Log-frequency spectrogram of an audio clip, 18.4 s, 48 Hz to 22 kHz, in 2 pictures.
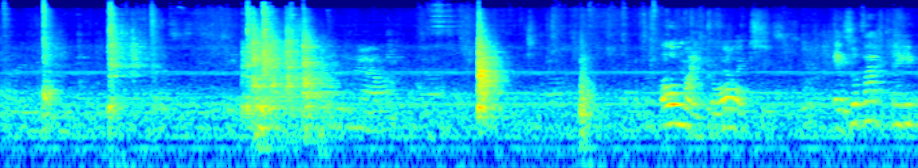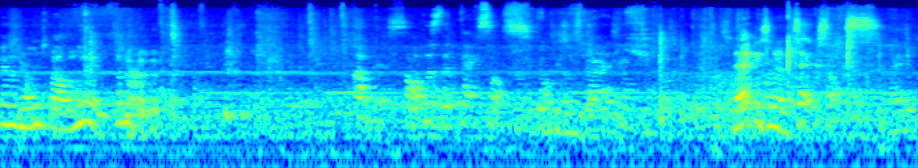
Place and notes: {
  "title": "Riemst, Belgium - t Smullertje chip shop",
  "date": "2017-12-16 19:40:00",
  "description": "Into the 't Smullertje chip chop, waiting for our meal. \"Fritkot\" or \"frituur\" are very popular in Belgium, it's places where you can eat some Belgian fries, and it's so delicious ! In this place, people are speaking dutch.",
  "latitude": "50.79",
  "longitude": "5.63",
  "altitude": "90",
  "timezone": "Europe/Brussels"
}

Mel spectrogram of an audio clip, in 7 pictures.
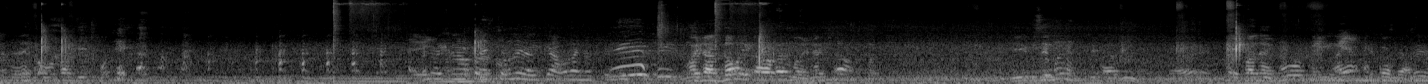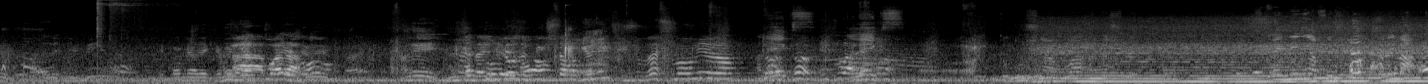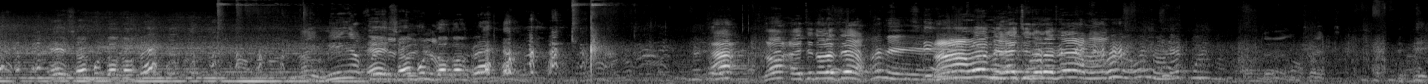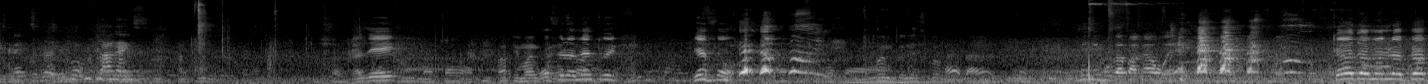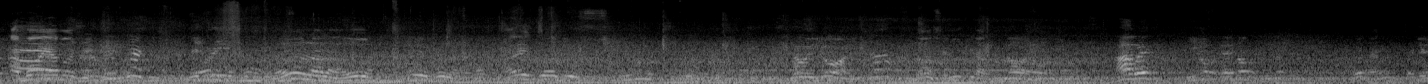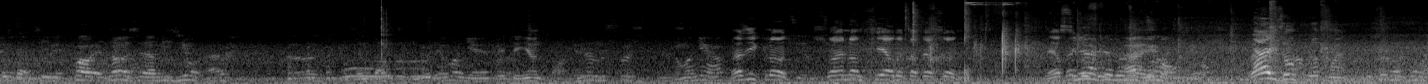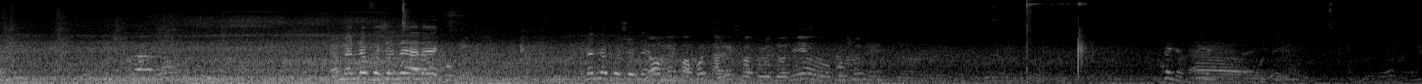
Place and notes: {
  "title": "Tours, France - Bowling in a park",
  "date": "2017-08-13 16:40:00",
  "description": "On a small park, a very noisy group plays bowling. To say the least, they are very happy, it's a communicative way of life ! It looks like this group of friends play every sunday like that.",
  "latitude": "47.39",
  "longitude": "0.67",
  "altitude": "52",
  "timezone": "Europe/Paris"
}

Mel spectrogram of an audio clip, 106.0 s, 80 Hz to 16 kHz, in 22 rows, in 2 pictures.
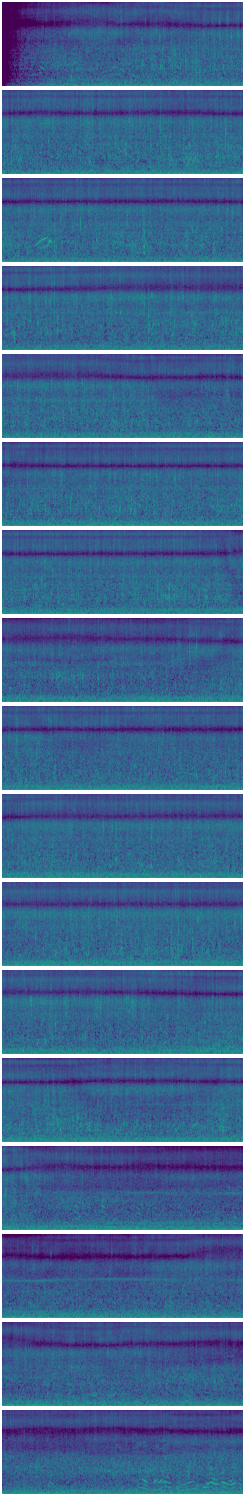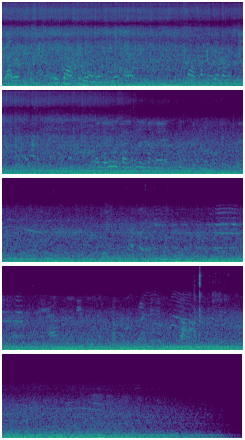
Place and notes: {
  "title": "臺大農場, National Taiwan University - Waterwheel",
  "date": "2016-03-04 17:40:00",
  "description": "in the university, Waterwheel, Sound of water",
  "latitude": "25.02",
  "longitude": "121.54",
  "altitude": "16",
  "timezone": "Asia/Taipei"
}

